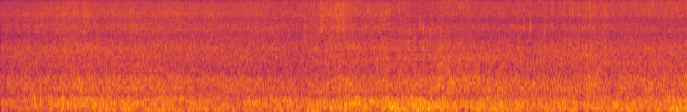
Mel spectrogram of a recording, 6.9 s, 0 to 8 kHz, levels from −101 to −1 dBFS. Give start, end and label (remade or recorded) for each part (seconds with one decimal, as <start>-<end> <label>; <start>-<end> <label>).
0.0-1.4 recorded; 1.4-2.6 remade; 2.6-5.7 recorded; 5.7-6.4 remade; 6.4-6.9 recorded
